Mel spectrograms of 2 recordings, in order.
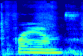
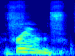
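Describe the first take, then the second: First: Said in the usual way. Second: Friends stretched with a Southern vowel. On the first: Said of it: "did I just, like, stress friends?". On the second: Shown as a demonstration. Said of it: "did I just, like, stress friends? It sounded really Southern".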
